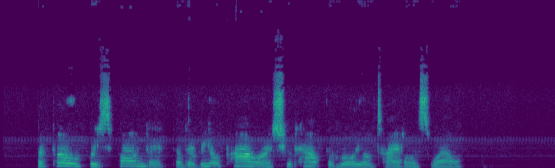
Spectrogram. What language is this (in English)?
English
